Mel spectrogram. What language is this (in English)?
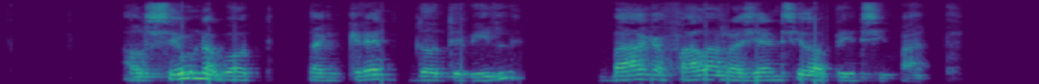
Catalan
